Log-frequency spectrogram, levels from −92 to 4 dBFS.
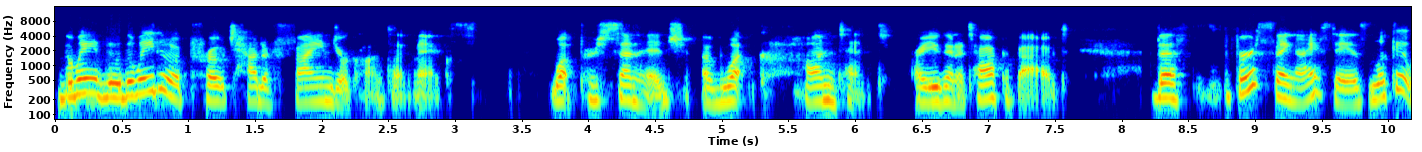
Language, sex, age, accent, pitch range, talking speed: English, female, 20-39, American, 180-225 Hz, 195 wpm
